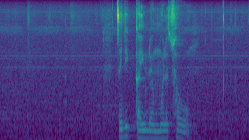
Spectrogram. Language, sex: Tswana, male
